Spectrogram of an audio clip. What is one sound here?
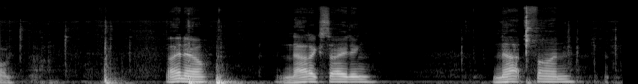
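A metal lock mechanism clicks as it is handled.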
